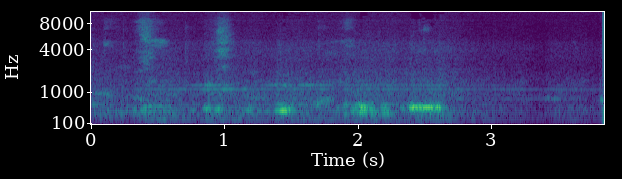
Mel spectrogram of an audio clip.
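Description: Pigeons cooing in a loft, a few soft throaty coos rising and falling close by in a quiet space, fading out toward the end.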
